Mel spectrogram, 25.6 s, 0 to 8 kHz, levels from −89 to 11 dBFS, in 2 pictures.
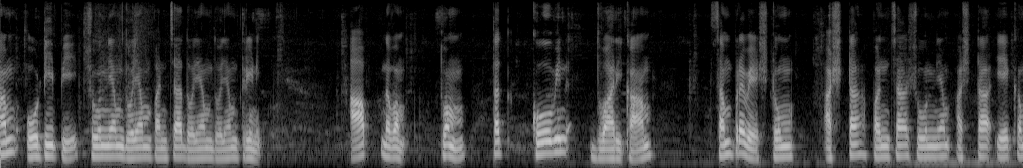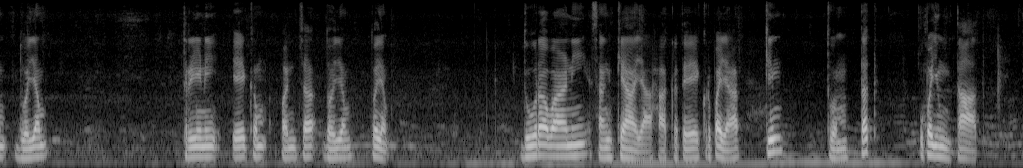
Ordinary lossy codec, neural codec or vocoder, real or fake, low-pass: none; none; real; none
